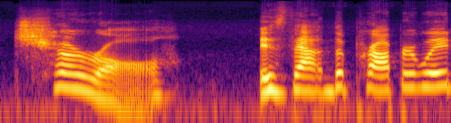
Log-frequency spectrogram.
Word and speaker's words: Cheraw: years 50 years okay now and you said churl is that the proper way to say it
